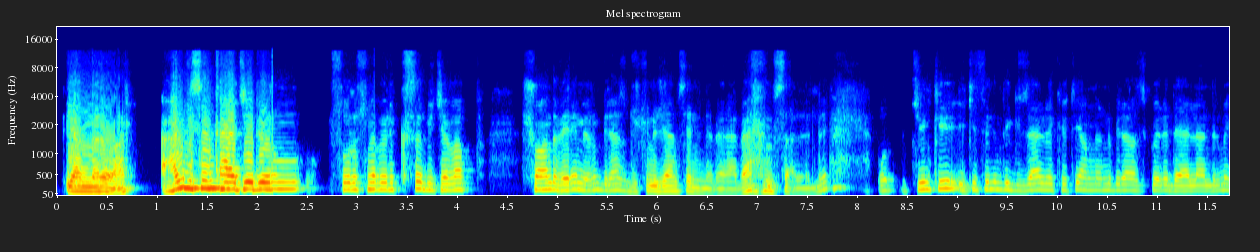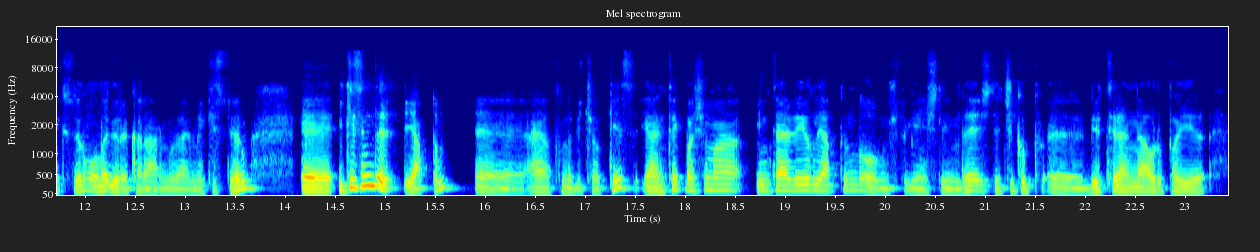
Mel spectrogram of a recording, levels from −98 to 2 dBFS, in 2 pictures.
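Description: Right from the start, between 0.12 and 0.67 s, the speech has that harsh, crackly edge of microphone overload. The input is likely set far too hot, running about 11 dB past what the converter can take, so the tops of the waveform get sliced flat on something like 15 percent of the samples. It comes back from 1.14 to 2.14 s, about 10 dB over, with roughly a fifth of the samples squared off and the loud syllables sounding gritty.

Alongside that, you can hear the microphone volume stepped down in sudden jumps, likely the call software reacting to the clipping by pulling the device's input gain. The first comes at 0.15 s, a small drop of about 2 dB right inside the first overload. Then at 2.16 s, just as the second overloaded stretch ends, the speech and the room noise both fall by about 8 dB at once. Two more steps of about 4 dB each land at 3.18 s and 5.13 s, so the level keeps dropping over the first five seconds.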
